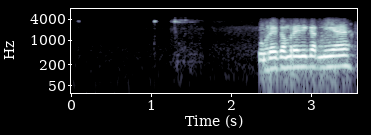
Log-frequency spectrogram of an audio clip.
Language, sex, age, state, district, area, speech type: Dogri, male, 30-45, Jammu and Kashmir, Samba, rural, conversation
